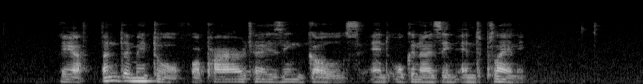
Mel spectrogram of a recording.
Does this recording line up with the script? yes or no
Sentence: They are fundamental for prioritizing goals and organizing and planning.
yes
